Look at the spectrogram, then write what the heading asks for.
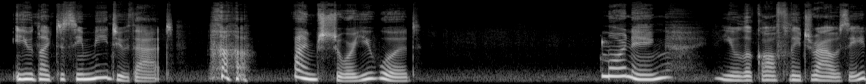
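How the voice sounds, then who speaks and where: An actress voicing a sly, elegant fox-spirit shrine priestess in a game, teasing and playfully condescending. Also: female voice, fairly high pitch, dark tone. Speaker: game character. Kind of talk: studio game voice lines.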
